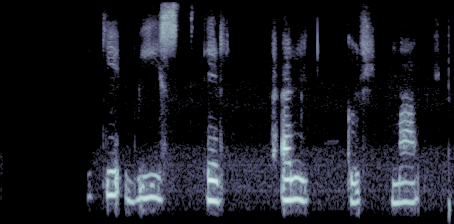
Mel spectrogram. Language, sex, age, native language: Icelandic, female, 9, Icelandic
